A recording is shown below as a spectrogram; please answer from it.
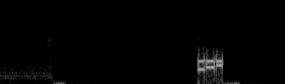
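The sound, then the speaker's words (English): A phone rings: two short electronic tone bursts separated by about a second and a half of silence, the second a warbling trill. “Yeah, my phone's ringing here. I got a dispatch call there.”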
